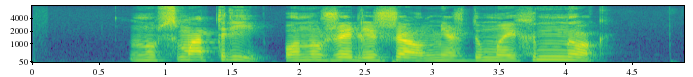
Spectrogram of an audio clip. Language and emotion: Russian, angry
